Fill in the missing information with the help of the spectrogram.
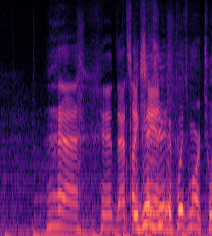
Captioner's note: sighs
